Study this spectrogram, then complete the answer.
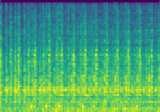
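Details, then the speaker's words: Ford engine barely running: rough, uneven idle with a light, fast metallic tapping on top; sounds like rod knock but judged a tapping noise rather than a bottom-end knock. "um yeah i know it sounds like a rod knock but it's tapping noise"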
